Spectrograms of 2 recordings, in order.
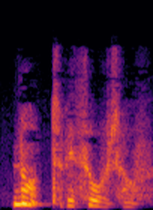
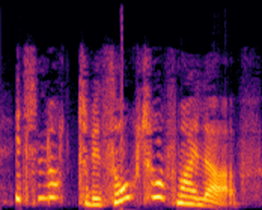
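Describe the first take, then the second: First: A mild, stifled hurt repeating them; suffocated voice. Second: High, breezy dismissal; lightly voiced chattering aunt, brushing it off; dismissive aunt. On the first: A narrator's reading. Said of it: "said Elizabeth in a suffocated voice".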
